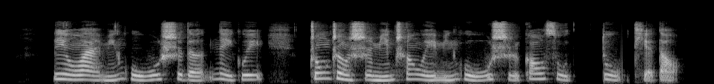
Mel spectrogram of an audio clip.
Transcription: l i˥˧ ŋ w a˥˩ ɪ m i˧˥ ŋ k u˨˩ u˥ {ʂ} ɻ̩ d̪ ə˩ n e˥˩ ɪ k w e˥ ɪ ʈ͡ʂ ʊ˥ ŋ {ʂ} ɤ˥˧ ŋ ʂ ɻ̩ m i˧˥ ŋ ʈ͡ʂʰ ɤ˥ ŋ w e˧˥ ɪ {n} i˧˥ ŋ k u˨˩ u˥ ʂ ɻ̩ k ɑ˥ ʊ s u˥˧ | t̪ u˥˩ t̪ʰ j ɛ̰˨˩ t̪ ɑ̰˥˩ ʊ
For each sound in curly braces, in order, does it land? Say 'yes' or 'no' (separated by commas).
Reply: yes, no, no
